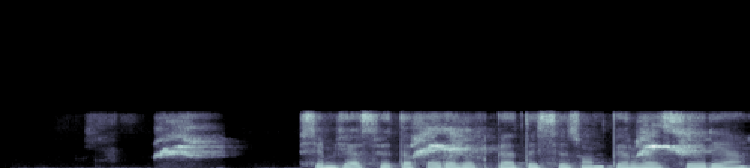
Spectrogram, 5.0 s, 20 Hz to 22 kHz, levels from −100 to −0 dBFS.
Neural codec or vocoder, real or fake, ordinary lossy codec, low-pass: codec, 44.1 kHz, 7.8 kbps, DAC; fake; none; 7.2 kHz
